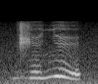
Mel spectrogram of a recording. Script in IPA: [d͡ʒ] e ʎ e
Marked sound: correct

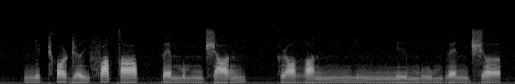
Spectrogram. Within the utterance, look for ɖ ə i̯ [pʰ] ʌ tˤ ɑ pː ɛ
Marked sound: incorrect: f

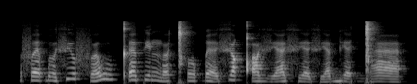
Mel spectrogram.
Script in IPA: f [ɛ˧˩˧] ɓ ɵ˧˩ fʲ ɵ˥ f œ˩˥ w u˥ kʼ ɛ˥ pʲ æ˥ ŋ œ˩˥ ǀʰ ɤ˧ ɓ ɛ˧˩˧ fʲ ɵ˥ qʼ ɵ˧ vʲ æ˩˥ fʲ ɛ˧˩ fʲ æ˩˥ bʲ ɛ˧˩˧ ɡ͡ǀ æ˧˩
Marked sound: incorrect: ɛ˧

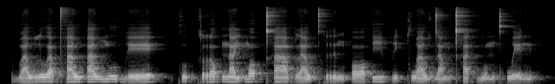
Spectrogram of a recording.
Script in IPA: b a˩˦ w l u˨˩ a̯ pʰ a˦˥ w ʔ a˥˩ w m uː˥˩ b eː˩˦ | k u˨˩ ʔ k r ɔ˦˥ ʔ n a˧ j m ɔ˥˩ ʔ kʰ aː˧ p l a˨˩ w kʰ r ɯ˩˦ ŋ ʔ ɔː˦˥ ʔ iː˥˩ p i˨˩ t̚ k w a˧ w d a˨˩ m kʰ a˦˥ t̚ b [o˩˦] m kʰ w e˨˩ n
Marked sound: correct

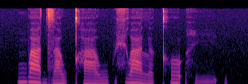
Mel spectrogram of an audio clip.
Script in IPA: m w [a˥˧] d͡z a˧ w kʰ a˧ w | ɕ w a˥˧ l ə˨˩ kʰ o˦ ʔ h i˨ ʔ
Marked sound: correct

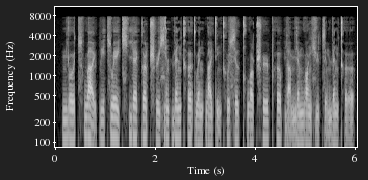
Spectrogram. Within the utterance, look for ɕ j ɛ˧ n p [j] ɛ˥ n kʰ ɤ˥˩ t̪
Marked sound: incorrect: ɥ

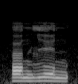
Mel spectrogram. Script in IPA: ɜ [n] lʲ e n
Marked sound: correct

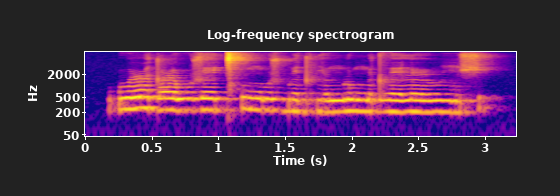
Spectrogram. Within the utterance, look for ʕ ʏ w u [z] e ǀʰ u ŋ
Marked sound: correct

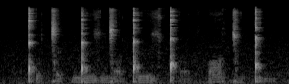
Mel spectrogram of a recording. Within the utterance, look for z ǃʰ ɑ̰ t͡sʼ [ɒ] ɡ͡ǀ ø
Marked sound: incorrect: ɑ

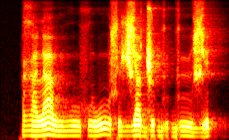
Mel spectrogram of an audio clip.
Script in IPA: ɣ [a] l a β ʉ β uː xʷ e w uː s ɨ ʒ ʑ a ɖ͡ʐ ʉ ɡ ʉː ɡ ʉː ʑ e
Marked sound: correct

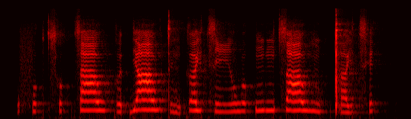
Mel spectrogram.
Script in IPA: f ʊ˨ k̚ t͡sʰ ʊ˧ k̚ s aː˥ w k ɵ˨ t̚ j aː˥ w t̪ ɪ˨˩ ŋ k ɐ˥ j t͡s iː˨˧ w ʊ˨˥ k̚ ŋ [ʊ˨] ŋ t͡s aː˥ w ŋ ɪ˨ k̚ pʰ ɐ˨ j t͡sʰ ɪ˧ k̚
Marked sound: incorrect: ʊ˥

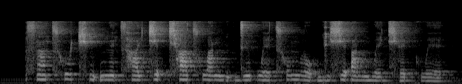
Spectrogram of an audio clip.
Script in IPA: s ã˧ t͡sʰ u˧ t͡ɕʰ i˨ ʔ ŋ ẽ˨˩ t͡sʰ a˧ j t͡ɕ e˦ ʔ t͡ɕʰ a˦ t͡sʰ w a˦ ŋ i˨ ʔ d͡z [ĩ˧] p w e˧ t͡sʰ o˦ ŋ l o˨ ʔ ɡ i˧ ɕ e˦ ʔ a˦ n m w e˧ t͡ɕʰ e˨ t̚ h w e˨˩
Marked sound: correct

